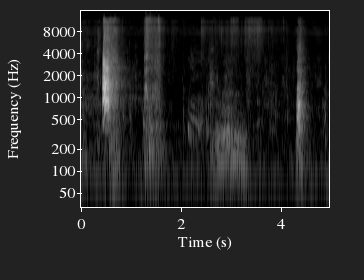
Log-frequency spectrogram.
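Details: Mother stray dog in Cambodia guarding her puppy while a boy feeds it: one loud sharp bark, a softer second bark, a low drawn-out growl, then a final bark.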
